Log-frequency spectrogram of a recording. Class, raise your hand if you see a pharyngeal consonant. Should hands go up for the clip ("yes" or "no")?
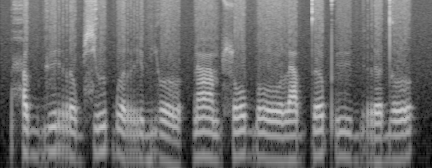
yes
